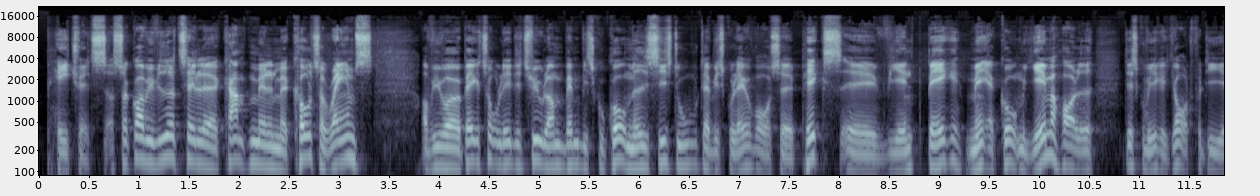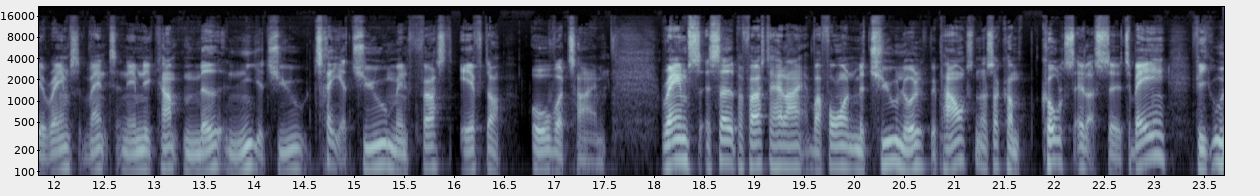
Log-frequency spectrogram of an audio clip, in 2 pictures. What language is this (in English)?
Danish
